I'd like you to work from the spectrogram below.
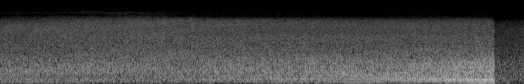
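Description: Looney Creek rushes past beside a water treatment plant, a steady loud broadband wash of flowing water that holds constant before cutting off abruptly near the end.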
